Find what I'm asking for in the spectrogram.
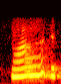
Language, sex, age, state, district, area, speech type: Odia, female, 18-30, Odisha, Koraput, urban, conversation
